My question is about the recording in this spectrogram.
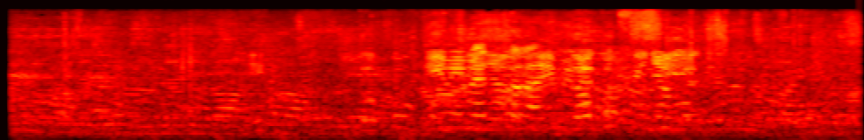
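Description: Crowd chatter: many people talking at once in a packed hall, with one louder, high-pitched voice rising above the rest for about a second in the middle.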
